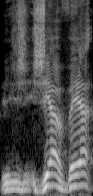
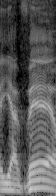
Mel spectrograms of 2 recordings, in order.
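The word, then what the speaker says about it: Yahweh: vogais aí tem yahvé Javé Jeová Jamais porque o nome J eh o a letra J pronúncia dela eh não existe no hebraico Ok então seria yavé Outros tantos tantas possibilidades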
